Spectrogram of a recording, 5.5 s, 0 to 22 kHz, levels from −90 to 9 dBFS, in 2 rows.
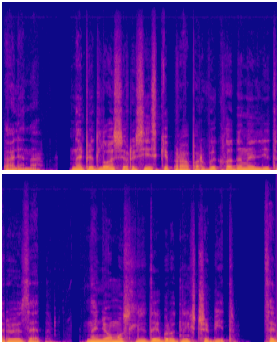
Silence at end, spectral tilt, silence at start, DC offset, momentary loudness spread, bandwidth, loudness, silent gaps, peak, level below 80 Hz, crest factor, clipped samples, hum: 0 s; -7.5 dB/octave; 0.05 s; under 0.1%; 8 LU; 15.5 kHz; -22 LUFS; 0.56-0.69 s, 3.45-3.53 s, 5.24-5.38 s; -6 dBFS; -38 dBFS; 16 dB; under 0.1%; none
